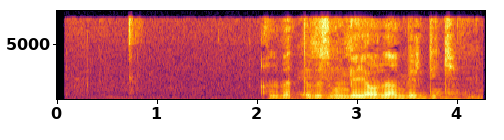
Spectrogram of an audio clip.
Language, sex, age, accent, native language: Uzbek, male, 25-34, Andijon, Uzbek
